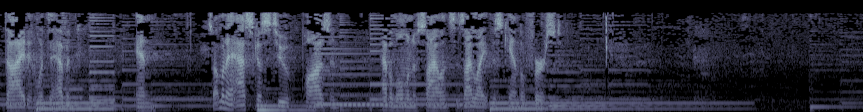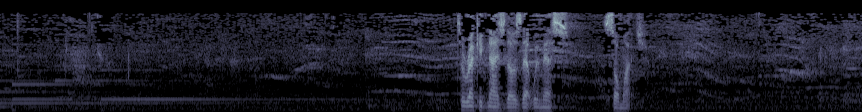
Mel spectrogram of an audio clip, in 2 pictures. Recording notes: CHRISTMAS EVE CANDLELIGHT SERVICE - Audio.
